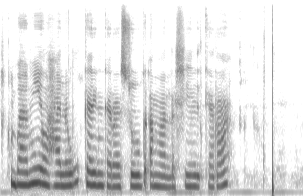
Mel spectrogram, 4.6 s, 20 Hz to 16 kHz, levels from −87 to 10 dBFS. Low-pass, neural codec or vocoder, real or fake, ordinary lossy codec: 14.4 kHz; codec, 32 kHz, 1.9 kbps, SNAC; fake; none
